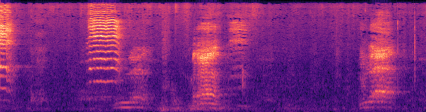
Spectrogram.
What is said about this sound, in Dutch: Kijk, dit zijn kraamhokjes. Hier zit de moederschaap met pasgeboren lammetjes. Is het niet schattig?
